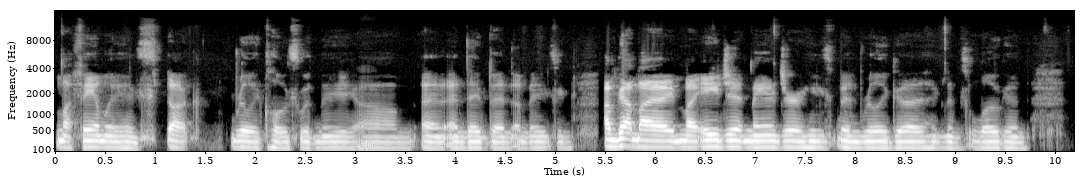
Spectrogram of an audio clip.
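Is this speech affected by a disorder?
Yes: cleft lip and palate; born in Ukraine.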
